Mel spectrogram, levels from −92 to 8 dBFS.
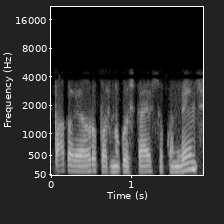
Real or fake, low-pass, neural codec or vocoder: real; 7.2 kHz; none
